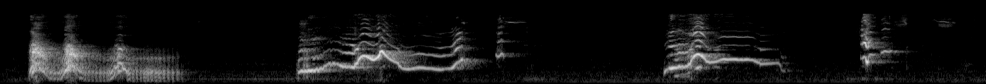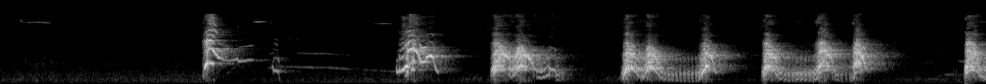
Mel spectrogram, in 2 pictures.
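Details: Pomeranian dog giving high whining, squealing yelps with rising and falling pitch, then a run of sharp rapid barks in quick succession.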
